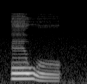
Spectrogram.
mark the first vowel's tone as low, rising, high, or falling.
high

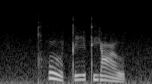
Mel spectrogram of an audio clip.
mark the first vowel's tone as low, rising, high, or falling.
falling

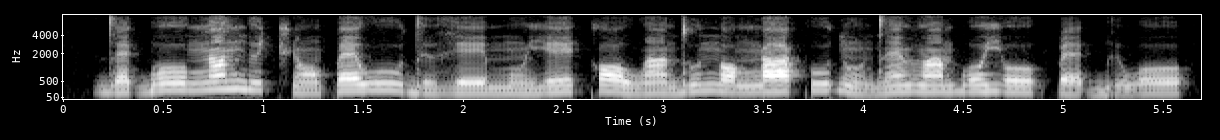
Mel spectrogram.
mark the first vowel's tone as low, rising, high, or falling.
low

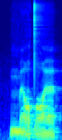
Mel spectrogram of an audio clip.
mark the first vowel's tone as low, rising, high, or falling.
rising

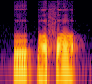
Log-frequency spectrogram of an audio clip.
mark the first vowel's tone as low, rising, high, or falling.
high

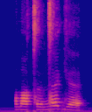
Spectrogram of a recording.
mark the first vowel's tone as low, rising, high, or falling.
low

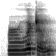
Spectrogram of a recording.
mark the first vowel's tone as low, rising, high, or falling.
rising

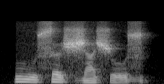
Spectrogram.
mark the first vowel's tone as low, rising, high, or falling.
falling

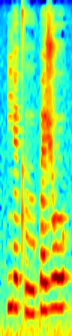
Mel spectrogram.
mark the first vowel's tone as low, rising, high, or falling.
high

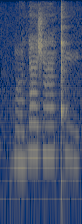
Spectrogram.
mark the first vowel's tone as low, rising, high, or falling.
low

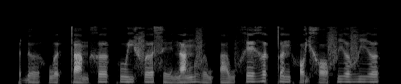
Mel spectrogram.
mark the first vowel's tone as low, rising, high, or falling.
low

